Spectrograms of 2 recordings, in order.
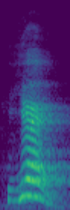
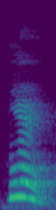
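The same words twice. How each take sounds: First: The word is said loudly and forcefully. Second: The word is said softly and gently. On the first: "on est assez fort" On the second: "on va le faire tout doux"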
